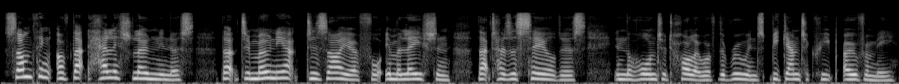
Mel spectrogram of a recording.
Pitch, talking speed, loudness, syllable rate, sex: 245 Hz, 175 wpm, -18 LUFS, 5.7 syllables/s, female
